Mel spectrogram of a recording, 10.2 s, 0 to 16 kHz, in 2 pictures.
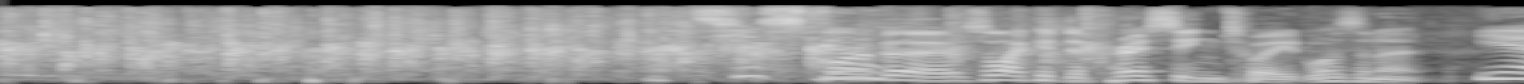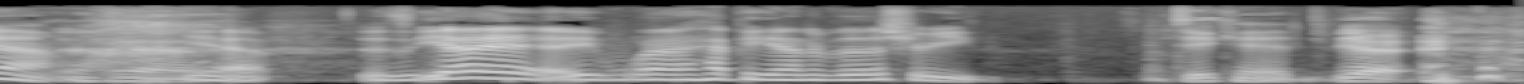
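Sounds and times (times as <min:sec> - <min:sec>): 
crowd applause: 0:00.0 - 0:04.1
speech: 0:02.4 - 0:10.1.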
